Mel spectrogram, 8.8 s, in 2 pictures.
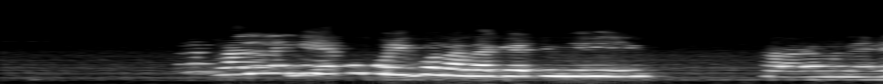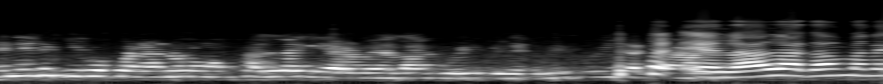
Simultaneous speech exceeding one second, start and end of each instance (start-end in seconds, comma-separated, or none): none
